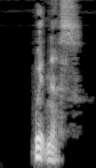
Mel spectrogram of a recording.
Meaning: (noun) 1. Attestation of a fact or event; testimony 2. One who sees or has personal knowledge of something 3. Someone called to give evidence in a court
- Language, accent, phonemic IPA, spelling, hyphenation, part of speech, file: English, Australia, /ˈwɪt.nəs/, witness, wit‧ness, noun / verb, En-au-witness.ogg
